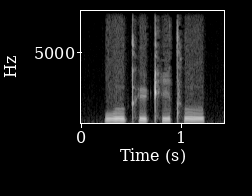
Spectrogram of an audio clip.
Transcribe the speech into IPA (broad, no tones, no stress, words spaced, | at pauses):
wukʰykʰitʰu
